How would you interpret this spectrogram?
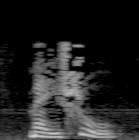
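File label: "美术", Mandarin Chinese; hsk; chinese-flashcards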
